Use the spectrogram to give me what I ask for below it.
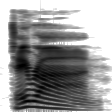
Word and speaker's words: Teheran: And Jim, how do you pronounce Teheran? Tehran.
